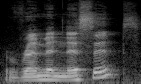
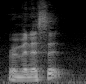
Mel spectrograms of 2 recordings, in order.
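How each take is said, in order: First: The word is said slowly and carefully. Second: The word is said quickly, rushed.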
